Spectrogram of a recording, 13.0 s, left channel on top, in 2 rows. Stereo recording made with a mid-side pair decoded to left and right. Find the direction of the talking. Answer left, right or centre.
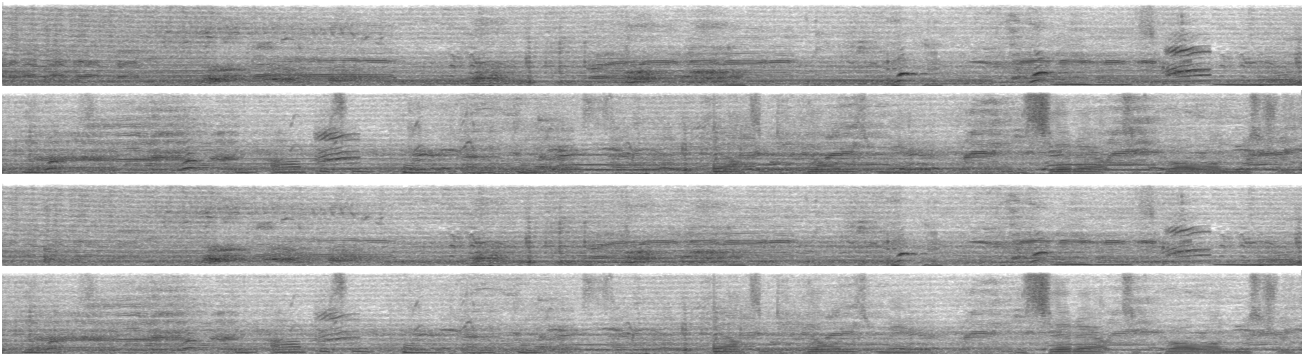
centre.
